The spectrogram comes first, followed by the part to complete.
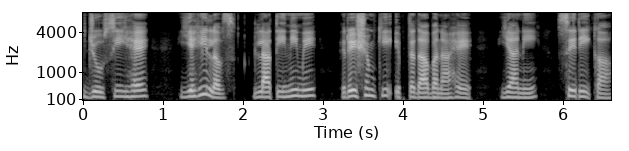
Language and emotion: Urdu, neutral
